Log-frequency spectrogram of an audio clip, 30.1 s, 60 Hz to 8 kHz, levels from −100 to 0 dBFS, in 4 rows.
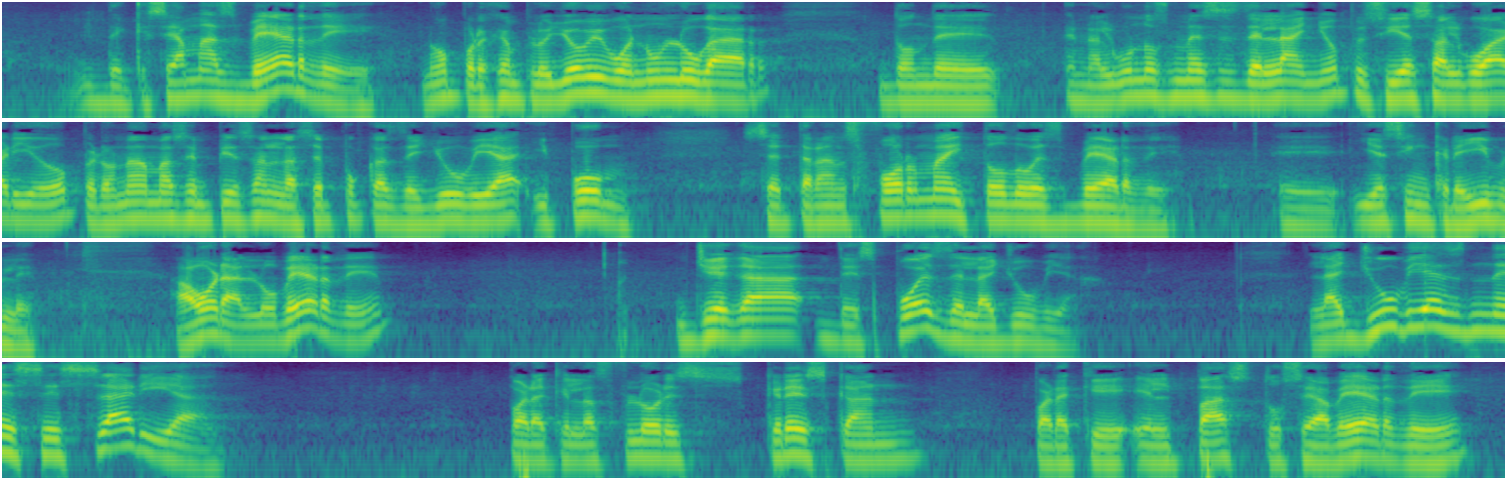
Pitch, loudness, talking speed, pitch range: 130 Hz, -14 LUFS, 135 wpm, 120-145 Hz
